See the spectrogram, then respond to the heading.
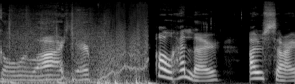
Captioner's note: record scratches to a halt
